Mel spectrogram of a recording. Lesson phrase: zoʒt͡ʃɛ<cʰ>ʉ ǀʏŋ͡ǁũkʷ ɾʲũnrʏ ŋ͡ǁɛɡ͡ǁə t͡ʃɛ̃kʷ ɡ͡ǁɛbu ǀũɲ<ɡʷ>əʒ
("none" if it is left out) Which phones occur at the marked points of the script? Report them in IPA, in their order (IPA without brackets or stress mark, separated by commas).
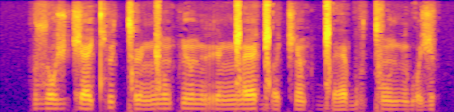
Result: cʰ, ɡʷ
